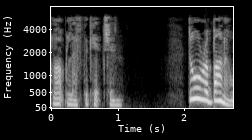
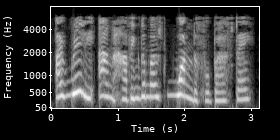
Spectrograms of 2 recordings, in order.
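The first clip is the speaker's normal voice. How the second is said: high, loud, delighted gush; excited; 9 dB louder than usual. A narrator's reading. Dora at her birthday tea, excitedly high. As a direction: beam with birthday joy. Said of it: "Her cheeks were red with excitement".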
